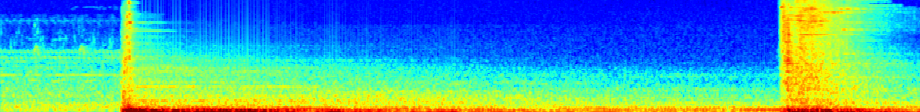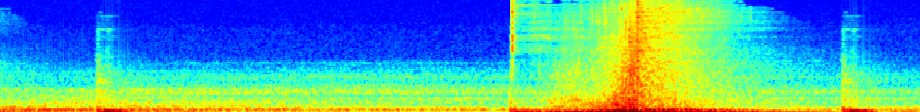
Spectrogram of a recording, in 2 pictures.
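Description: Game menu sounds whoosh and chime as menus open and change.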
